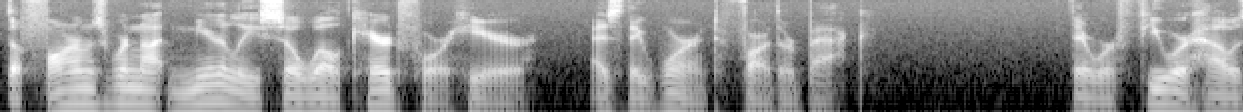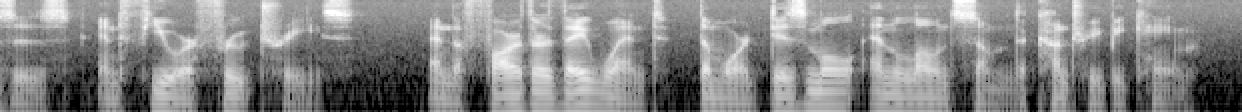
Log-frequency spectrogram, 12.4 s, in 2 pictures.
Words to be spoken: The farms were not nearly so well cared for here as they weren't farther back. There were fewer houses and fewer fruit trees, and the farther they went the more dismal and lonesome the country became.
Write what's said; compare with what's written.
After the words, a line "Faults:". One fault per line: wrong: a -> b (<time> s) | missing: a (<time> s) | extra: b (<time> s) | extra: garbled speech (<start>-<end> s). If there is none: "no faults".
The farms were not nearly so well cared for here as they weren't farther back. There were fewer houses and fewer fruit trees, and the farther they went the more dismal and lonesome the country became.
Faults:
no faults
